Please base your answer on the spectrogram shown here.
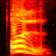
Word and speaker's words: قل: একদম জবানের শেষ, অর্থাৎ জিভের গোড়া দিয়ে উপরে তালুর সঙ্গে ঠেকিয়ে কফ উচ্চারণ হয়।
